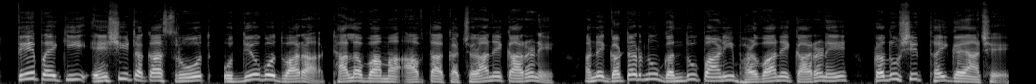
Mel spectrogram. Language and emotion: Gujarati, neutral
